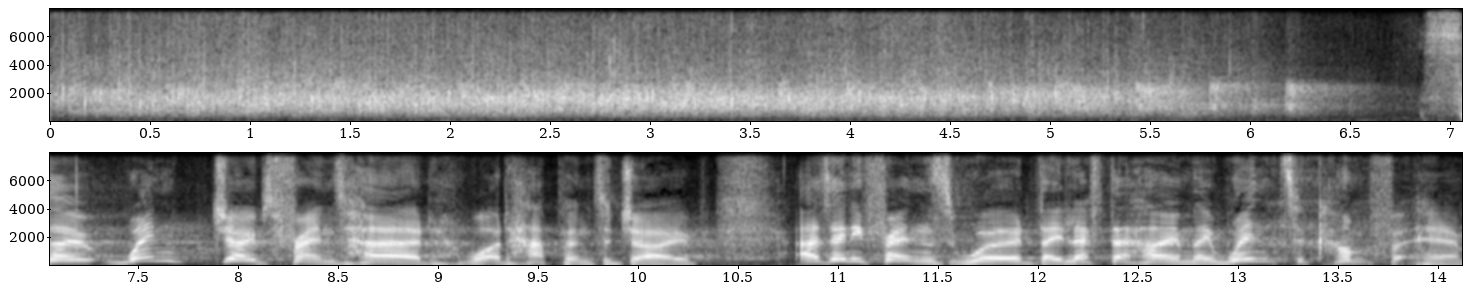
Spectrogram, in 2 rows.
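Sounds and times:
audience applause: 0:00.0 - 0:06.7
speech: 0:07.0 - 0:14.1.

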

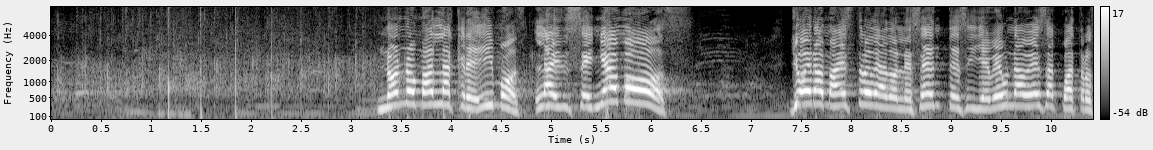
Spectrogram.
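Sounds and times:
audience applause: 0:00.0 - 0:03.6
speech: 0:03.2 - 0:06.3, 0:07.4 - 0:10.4.

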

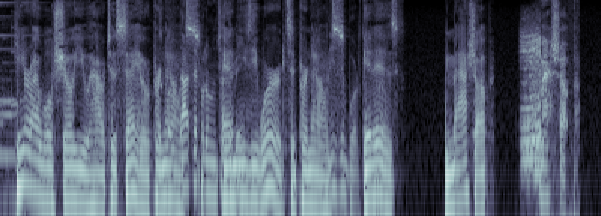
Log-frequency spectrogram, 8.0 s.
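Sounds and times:
speech: 0:00.3 - 0:07.7
radio segment jingle with plucky synth notes and chimes: 0:01.7 - 0:03.5, 0:04.3 - 0:05.1.

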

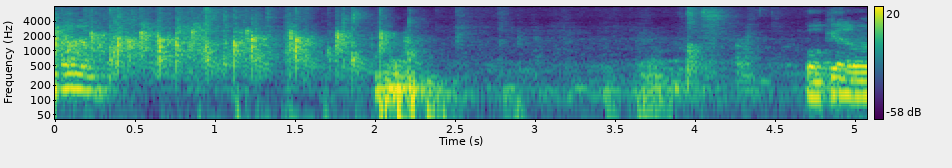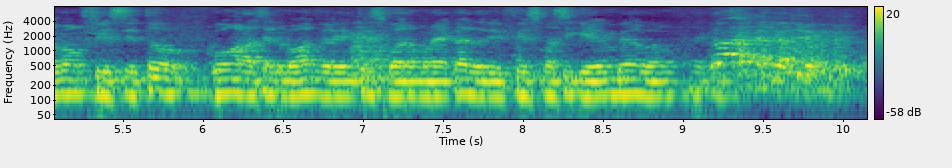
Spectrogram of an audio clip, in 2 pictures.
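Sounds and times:
applause: 0:00.0 - 0:02.5
speech: 0:04.7 - 0:10.1
laughter: 0:09.2 - 0:10.1.

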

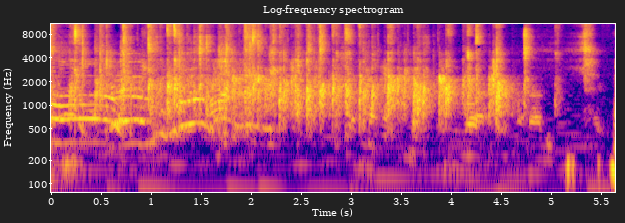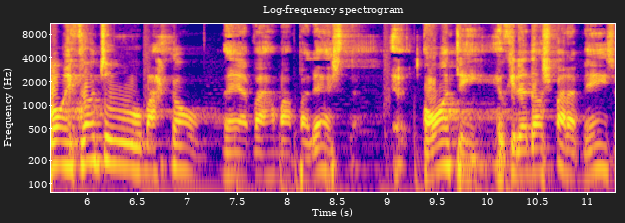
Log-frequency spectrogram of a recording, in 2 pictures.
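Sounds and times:
audience applause: 0:00.0 - 0:05.1
speech: 0:05.6 - 0:11.2.

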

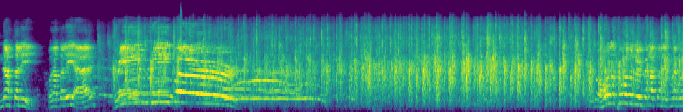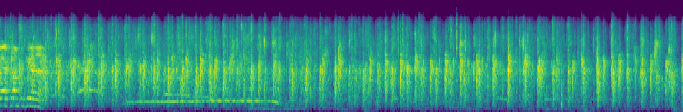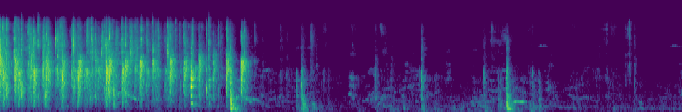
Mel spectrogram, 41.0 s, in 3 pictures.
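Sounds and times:
speech: 0:00.0 - 0:04.9, 0:12.8 - 0:14.7
audience cheering a contestant onto the stage at a live event: 0:01.9 - 0:08.0, 0:11.7 - 0:26.8
audience clapping as a contestant walks onto the stage: 0:01.9 - 0:33.2.

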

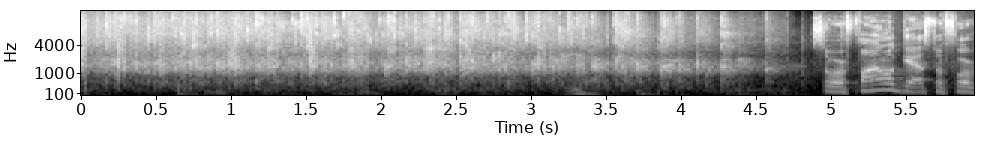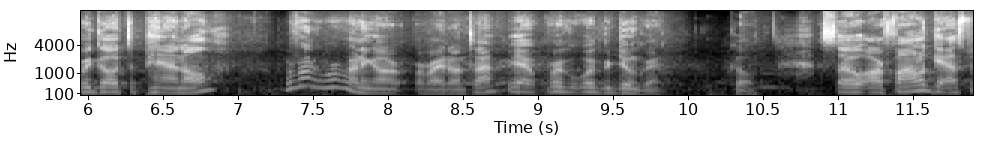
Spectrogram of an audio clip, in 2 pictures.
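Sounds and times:
audience applause: 0:00.0 - 0:04.8
speech: 0:05.0 - 0:11.8.

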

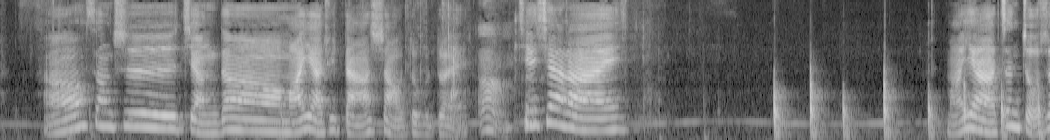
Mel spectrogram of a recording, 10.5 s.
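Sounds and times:
speech: 0:00.5 - 0:06.4, 0:09.5 - 0:10.4
knocking on a door: 0:07.7 - 0:10.4.

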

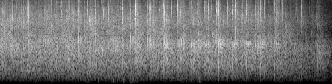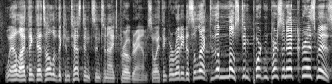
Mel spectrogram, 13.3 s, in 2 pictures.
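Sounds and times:
audience applause: 0:00.0 - 0:06.8
speech: 0:06.8 - 0:13.2.

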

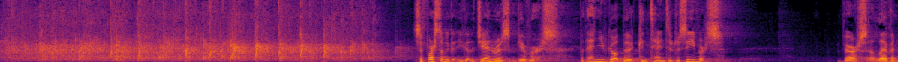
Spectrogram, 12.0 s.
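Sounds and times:
audience applause: 0:00.0 - 0:05.5
speech: 0:05.6 - 0:09.7, 0:11.2 - 0:11.9.

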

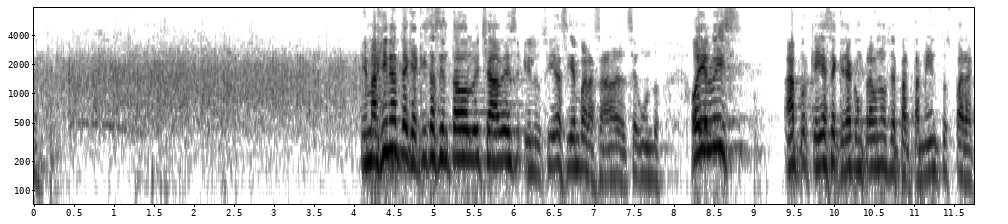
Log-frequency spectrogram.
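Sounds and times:
audience applauding: 0:00.0 - 0:04.8
speech: 0:04.1 - 0:11.7.

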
